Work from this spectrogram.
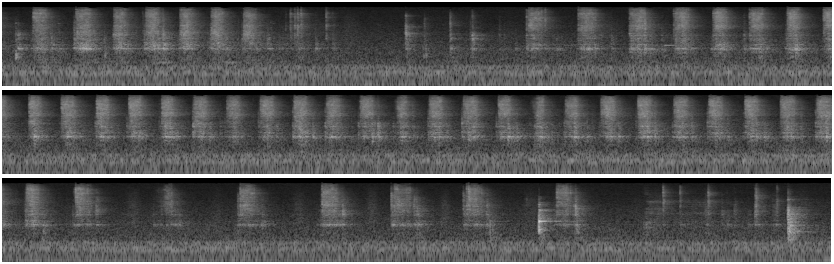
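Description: A socket ratchet fitted with an Allen head socket clicks rapidly and steadily while tightening a brake caliper bolt, a long run of loud, close, even pawl ticks with a few short pauses.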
